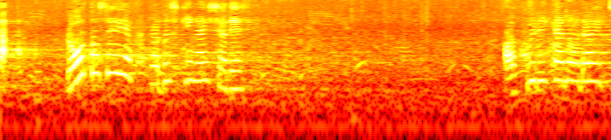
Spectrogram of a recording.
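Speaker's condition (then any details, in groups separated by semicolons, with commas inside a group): No condition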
